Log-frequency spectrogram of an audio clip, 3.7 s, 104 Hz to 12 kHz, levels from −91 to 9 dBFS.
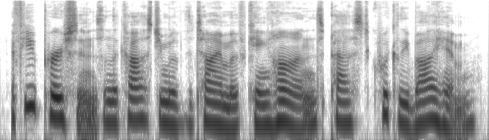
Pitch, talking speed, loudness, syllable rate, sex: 190 Hz, 260 wpm, -18 LUFS, 6.1 syllables/s, female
